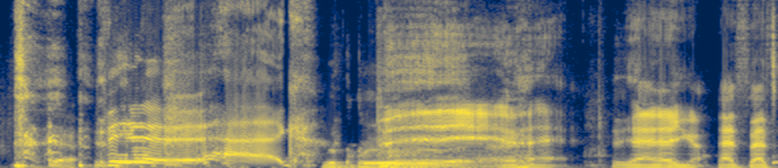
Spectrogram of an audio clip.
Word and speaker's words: Bheur Hag: Bheur hag.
